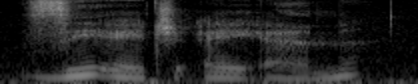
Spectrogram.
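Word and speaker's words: Gianduja: Washington Square, at the Zanduya. The proper pronunciation of this is as if it were spelled Zhanduya.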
